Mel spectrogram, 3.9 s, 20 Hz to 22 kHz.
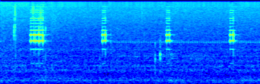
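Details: EMAY EMG-20 portable ECG monitor, user holding its metal electrodes with both hands: high electronic beeps, one per heartbeat, about 60 to 75 a minute, in a quiet room, normal heart rate.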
